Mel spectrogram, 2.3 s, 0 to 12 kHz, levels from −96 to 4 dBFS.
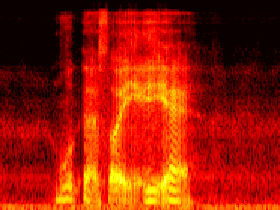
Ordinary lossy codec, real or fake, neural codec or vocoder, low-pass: Opus, 32 kbps; fake; autoencoder, 22.05 kHz, a latent of 192 numbers a frame, VITS, trained on many speakers; 9.9 kHz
